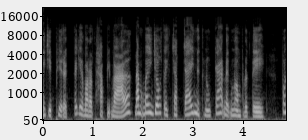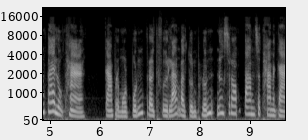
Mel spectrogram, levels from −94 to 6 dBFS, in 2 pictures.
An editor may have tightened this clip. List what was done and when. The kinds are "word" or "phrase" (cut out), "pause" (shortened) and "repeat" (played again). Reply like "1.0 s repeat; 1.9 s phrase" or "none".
1.8 s pause

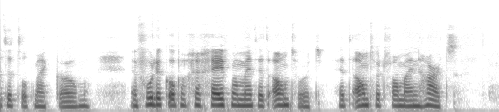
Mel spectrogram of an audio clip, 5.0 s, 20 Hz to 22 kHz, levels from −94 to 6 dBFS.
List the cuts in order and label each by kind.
none

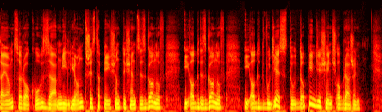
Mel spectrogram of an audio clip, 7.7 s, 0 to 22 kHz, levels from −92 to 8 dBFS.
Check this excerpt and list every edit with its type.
4.0 s repeat; 6.7 s phrase

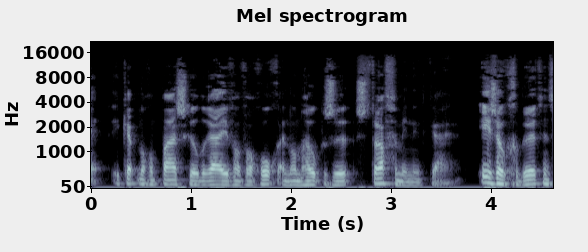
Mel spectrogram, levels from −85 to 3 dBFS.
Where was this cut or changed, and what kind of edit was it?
none

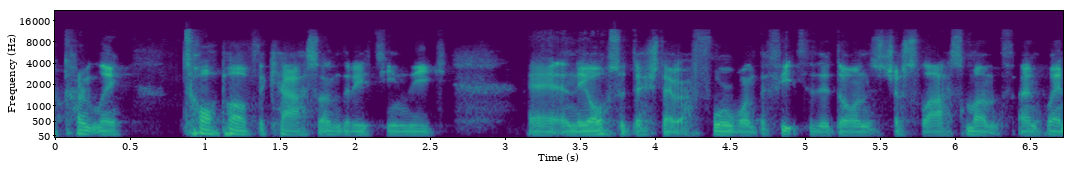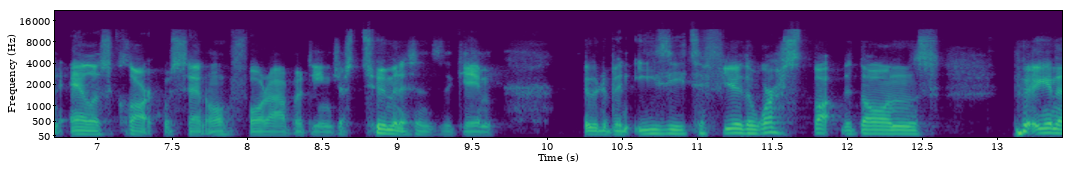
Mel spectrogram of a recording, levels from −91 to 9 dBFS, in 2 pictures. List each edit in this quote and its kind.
none

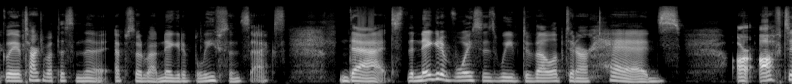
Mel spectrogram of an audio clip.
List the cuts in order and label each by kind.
3.3 s pause

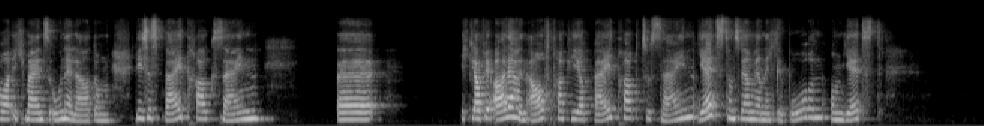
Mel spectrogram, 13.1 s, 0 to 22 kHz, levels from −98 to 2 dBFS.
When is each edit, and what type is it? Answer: 6.9 s word; 9.3 s word; 10.3 s word

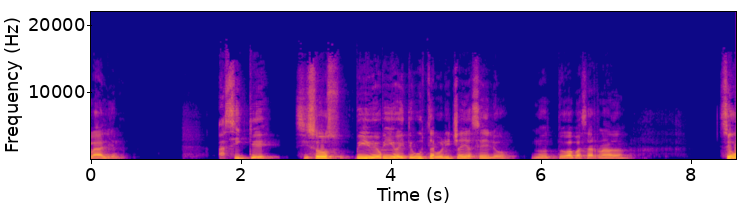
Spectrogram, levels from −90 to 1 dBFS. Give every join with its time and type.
1.2 s pause; 2.6 s pause; 3.5 s word; 3.9 s word; 4.6 s phrase; 4.9 s word

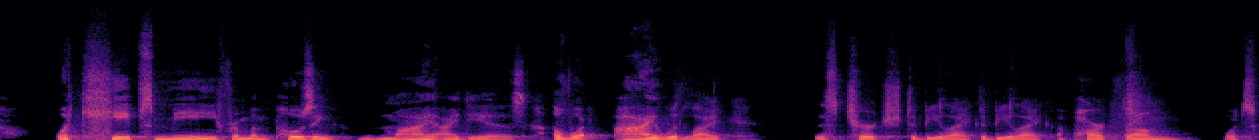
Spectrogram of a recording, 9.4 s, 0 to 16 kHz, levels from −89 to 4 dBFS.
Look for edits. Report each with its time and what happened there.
7.3 s repeat

